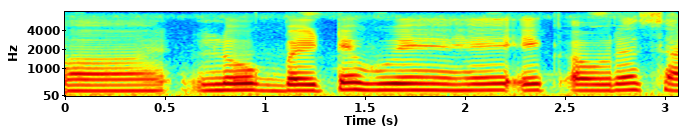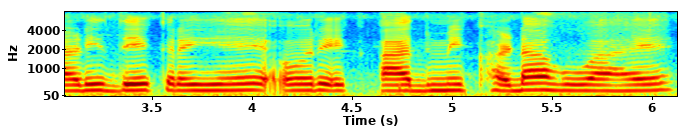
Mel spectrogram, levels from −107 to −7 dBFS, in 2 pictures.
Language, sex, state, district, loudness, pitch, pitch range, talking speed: Hindi, female, Bihar, West Champaran, -14 LUFS, 215 Hz, 210-225 Hz, 155 wpm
